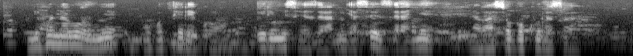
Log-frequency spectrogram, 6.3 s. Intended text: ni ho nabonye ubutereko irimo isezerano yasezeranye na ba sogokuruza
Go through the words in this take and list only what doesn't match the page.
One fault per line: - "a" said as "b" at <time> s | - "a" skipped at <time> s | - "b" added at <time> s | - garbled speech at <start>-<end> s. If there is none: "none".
none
